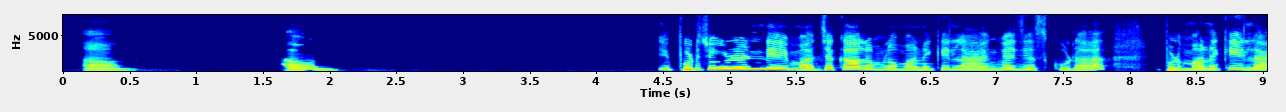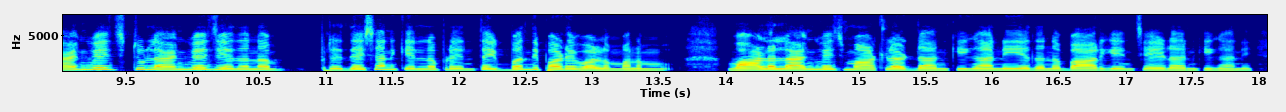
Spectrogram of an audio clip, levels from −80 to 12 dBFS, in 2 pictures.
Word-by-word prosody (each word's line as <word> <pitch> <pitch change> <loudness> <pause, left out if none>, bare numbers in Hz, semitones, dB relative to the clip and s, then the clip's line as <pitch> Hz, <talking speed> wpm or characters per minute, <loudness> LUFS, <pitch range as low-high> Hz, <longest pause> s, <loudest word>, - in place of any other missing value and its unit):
అవును. 195 -1 -3 1.2
అవును. 195 -1 -1 2.5
ఇప్పుడు 275 +3 +1
చూడండి 300 +1 +4
ఈ - - +4
మధ్య 225 +2 +2
కాలంలో 255 -2 +4
మనకి 220 +2 -3
లాంగ్వేజెస్ 240 +2 0
కూడా, 200 -4 -1 0.5
ఇప్పుడు 240 0 +1
మనకి 235 +5 +1 0.2
లాంగ్వేజ్ 245 +4 +1
టు 275 - -1
లాంగ్వేజ్ 235 +2 +1
ఏదన్నా 230 0 0 0.4
ప్రదేశానికెళ్ళినప్పుడు 230 0 -1
ఎంత 215 +2 -11
ఇబ్బంది 230 +4 -1
పడేవాళ్ళం 215 -5 +1
మనము. 190 0 -4 0.6
వాళ్ళ 210 +2 +5 0.2
లాంగ్వేజ్ 235 +2 +2
మాట్లాడ్డానికి 205 -2 -1
గాని, 195 +1 0
ఏదన్నా 205 +1 -3
బార్‌గైన్ 200 +2 0
చేయడానికి 190 -1 -3
గాని, 185 +2 -6
220 Hz, 95 wpm, -21 LUFS, 200-240 Hz, 2.5 s, వాళ్ళ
